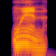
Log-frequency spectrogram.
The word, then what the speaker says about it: Nguyen: She took care of any awkwardness by introducing herself first and said it's pronounced when.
